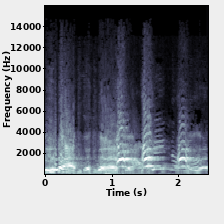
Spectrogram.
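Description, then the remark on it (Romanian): A dog in a children's nursery barks loudly in a rapid run of high, yappy barks and yelps, about five bursts in quick succession, with voices mixed in. “Refuz să permit acestui câine să se facă stăpân în odaia copiilor mei.”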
